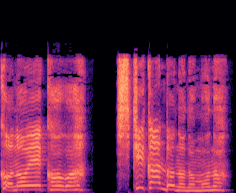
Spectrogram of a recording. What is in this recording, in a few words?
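WIN Japanese, Voice; GF Alarm; MAT49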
